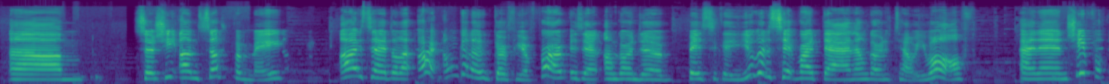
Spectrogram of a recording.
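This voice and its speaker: A woman's voice: high-pitched, bright, forceful tone. A woman hosting a stream, talking bluntly and with plenty of swearing in casual chat. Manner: blunt, profane, ranting.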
